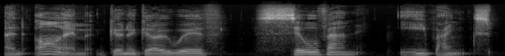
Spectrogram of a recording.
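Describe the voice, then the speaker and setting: A man's voice: mid-range voice, lively intonation, slow, dry recording, clean studio sound. A man hosting a football podcast, chatting casually with playful, teasing banter. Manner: jokey, playful teasing, mild swearing. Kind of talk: casual banter, quiz chat.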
